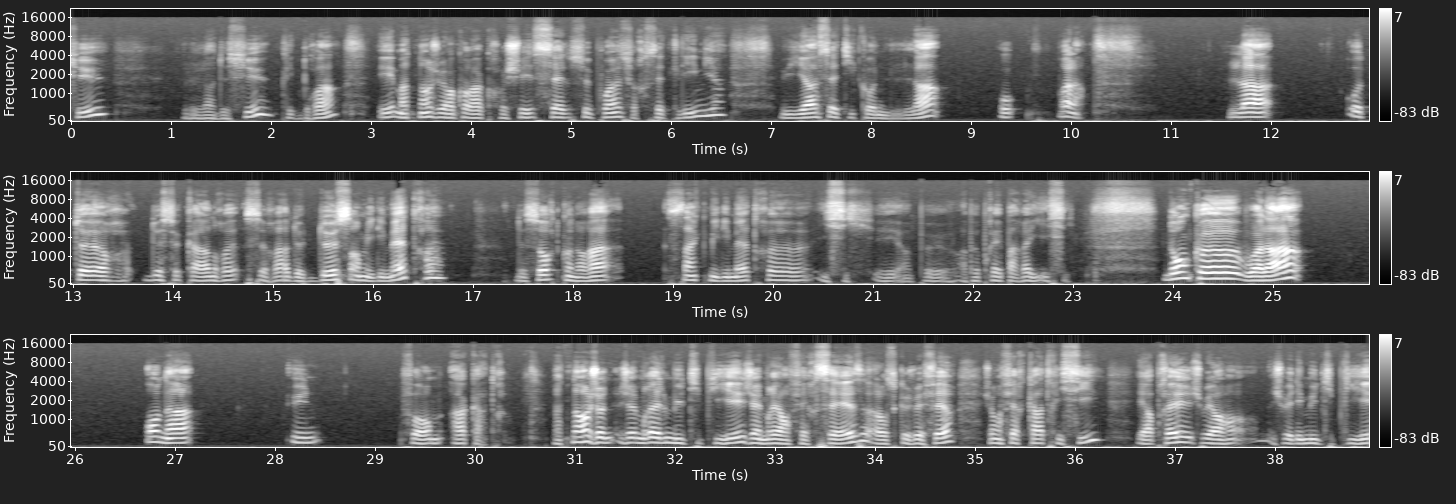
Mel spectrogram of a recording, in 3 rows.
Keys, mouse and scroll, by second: 1.4 click, 2.1 right click, 4.2 click, 5.6 click, 8.9 click, 11.6 click, 14.5 click, 15.9 2, 16.2 KP_0, 17.4 KP_Enter, 25.8 click, 26.7-27.4 scroll down 3, 27.7 scroll up 1, 28.1 right click, 31.5 scroll down 1.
